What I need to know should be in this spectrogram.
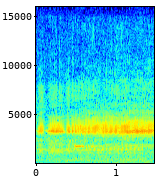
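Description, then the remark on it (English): A fishing boat's reel winding in a catch: a steady, loud mechanical drone with a high, thin whine running through it, unbroken for the whole moment, with no voices. “That fishing boat reeling in fish?”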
